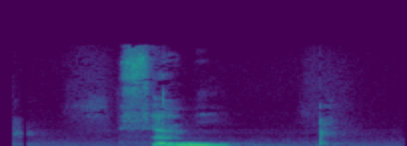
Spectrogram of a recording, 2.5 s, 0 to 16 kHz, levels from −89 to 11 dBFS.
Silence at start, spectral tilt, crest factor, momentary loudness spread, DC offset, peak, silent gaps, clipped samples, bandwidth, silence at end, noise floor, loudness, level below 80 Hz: 0.75 s; -5.5 dB/octave; 18 dB; 21 LU; under 0.1%; -14 dBFS; none; under 0.1%; 11.5 kHz; 0.5 s; -60 dBFS; -30 LUFS; -78 dBFS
